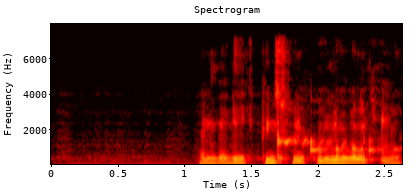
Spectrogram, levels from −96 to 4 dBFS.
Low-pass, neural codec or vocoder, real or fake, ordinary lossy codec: 7.2 kHz; codec, 24 kHz, 1.5 kbps, HILCodec; fake; none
